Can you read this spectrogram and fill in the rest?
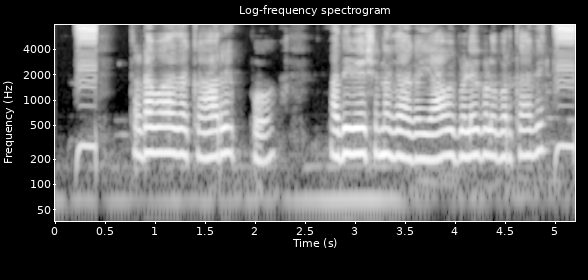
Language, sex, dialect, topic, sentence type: Kannada, female, Central, agriculture, question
